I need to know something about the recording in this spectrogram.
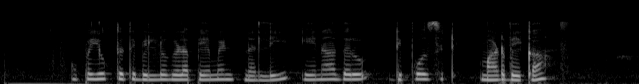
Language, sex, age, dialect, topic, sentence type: Kannada, female, 18-24, Central, banking, question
